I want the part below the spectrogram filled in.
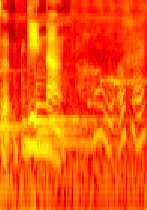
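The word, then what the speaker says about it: ぎんなん: How do you pronounce it? Ginnan.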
